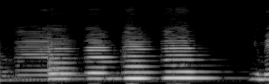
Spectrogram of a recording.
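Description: Cello plays measure 57 of a piece: five bowed notes in a short rhythmic phrase, rich in overtones, close and alone with no voice.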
